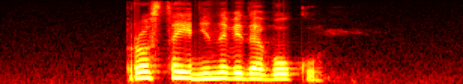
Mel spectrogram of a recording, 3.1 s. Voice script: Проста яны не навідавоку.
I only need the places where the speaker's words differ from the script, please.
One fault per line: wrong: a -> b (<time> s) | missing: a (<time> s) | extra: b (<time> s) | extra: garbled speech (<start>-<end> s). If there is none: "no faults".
missing: яны (1.1 s)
